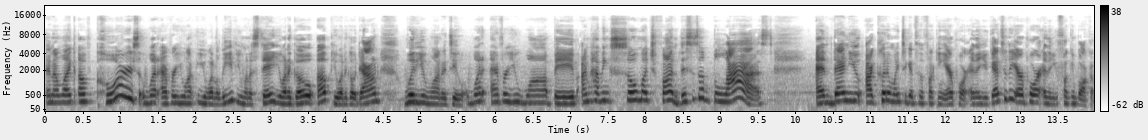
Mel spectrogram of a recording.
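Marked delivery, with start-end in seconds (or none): 0.4-9.7 put-on, fake cheerful customer-service voice. Retelling own past words while playing along with a smile: put-on cheerful server manner. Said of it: "And I put on my server face".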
